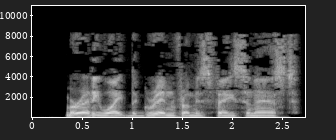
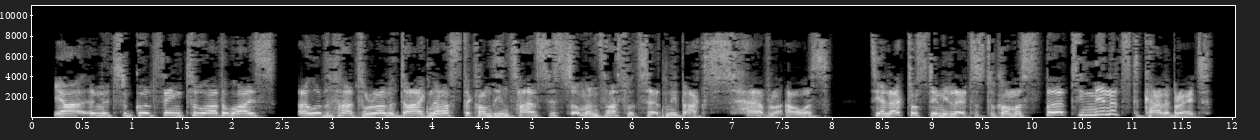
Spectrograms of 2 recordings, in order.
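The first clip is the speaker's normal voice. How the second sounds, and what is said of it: Thick German accent character voice. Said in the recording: “in a thick German accent.”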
